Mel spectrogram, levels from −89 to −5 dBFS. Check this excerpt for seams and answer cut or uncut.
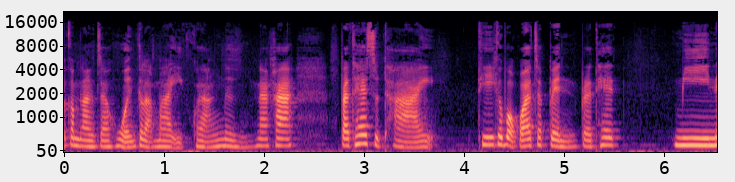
uncut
